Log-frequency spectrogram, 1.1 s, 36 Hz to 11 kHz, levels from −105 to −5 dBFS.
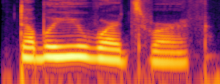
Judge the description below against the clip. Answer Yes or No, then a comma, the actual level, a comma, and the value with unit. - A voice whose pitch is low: No, high, 200 Hz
